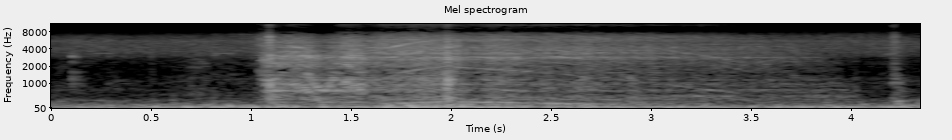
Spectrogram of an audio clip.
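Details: 1990 Dodge Ramcharger 2WD, sat in a junkyard since about 2014, new battery, after a small engine fire: starter churns steadily for several seconds but engine never fires; owner suspects no fuel from the fuel pump and bad old gas.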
